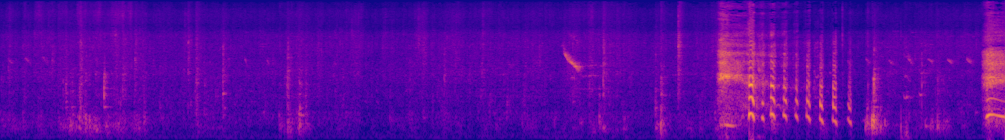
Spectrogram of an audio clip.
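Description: A chicken clucking in a quick, loud run of repeated calls about nine seconds in, after faint scattered farmyard sounds and a short falling bird call.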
